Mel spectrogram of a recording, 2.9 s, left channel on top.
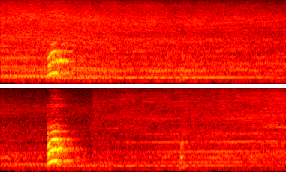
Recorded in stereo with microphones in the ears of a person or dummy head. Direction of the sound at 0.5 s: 35° right (ahead or behind).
